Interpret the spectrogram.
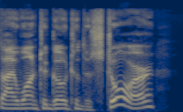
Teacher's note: For example, in the sentence, I want to go to the store, the words want, go, and store are stressed because they carry the main meaning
